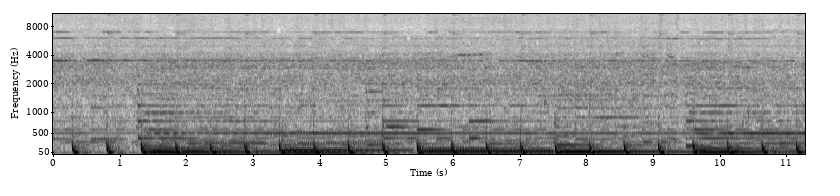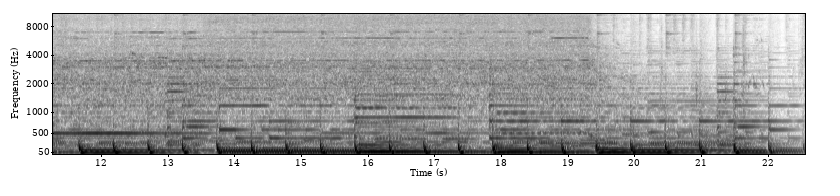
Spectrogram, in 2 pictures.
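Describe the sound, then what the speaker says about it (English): A loud vacuum cleaner runs close by with a steady motor drone that pulses in a regular rhythm, then cuts off near the end. "go on the vacuum cleaner."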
